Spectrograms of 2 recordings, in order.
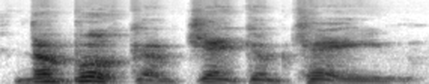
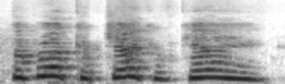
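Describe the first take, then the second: First: The title is said in a cool, dramatic way. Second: The title is said plainly, without flair. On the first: The speaker calls it right. "You got to say it cool" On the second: The speaker calls it wrong. "You can't just say"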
